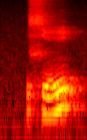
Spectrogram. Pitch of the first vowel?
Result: rising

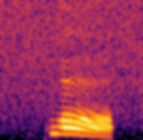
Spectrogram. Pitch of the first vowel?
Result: falling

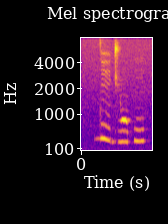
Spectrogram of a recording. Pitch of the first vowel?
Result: falling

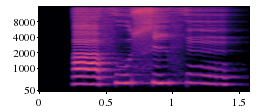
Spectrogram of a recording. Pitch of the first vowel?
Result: low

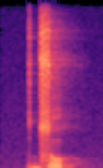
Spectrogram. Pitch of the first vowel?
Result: low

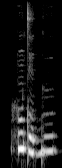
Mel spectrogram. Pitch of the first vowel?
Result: high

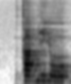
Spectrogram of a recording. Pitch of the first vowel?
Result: high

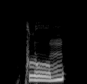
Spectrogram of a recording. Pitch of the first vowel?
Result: rising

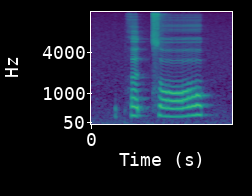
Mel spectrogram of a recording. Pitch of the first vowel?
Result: rising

